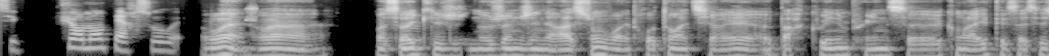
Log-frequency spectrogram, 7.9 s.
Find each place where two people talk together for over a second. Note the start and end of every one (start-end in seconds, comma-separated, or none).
none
